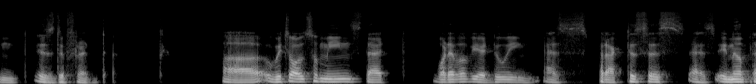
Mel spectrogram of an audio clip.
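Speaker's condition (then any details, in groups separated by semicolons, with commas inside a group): No condition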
